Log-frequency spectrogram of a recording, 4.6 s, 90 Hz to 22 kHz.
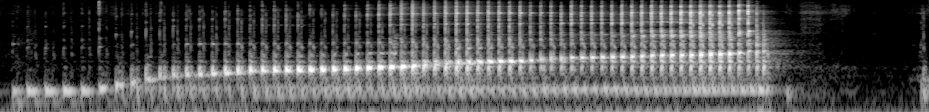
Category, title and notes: Sound effects > Objects / House appliances
knife and metal beam vibrations clicks dings and sfx-031
Klang, ting, Wobble, Clang, FX, Metal, Trippy, SFX, ding, Vibration, metallic, Perc, Vibrate, Foley, Beam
